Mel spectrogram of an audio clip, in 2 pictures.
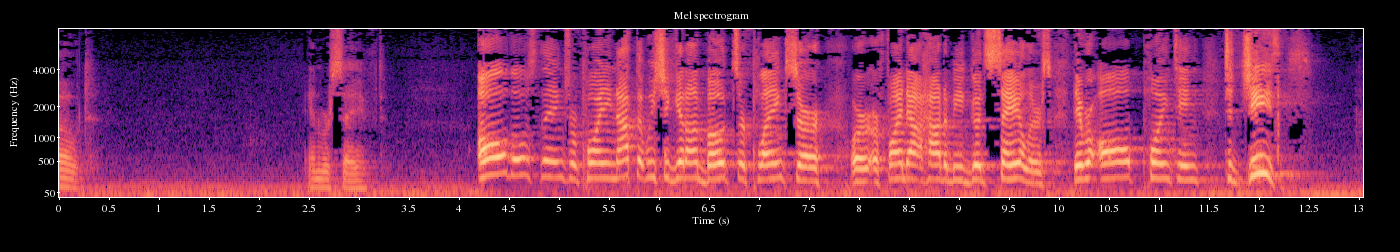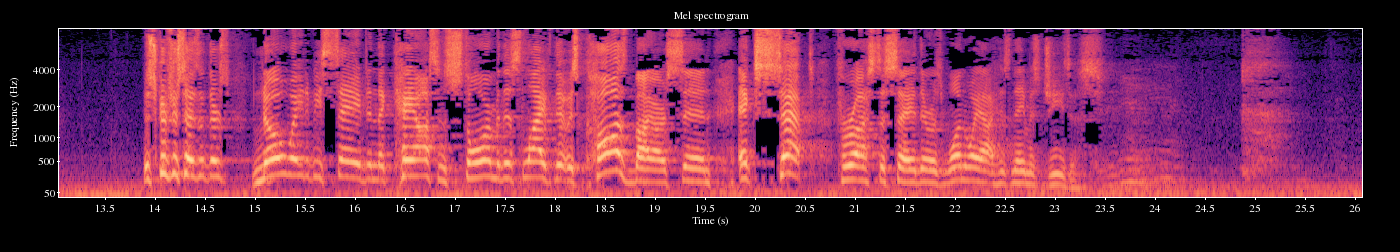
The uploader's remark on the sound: This sermon was delivered September 23, 2018 at the Four Oaks Advent Christian Church revival service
